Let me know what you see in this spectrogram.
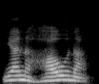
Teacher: واو ساکنہ ہی ہے، لیکن اس سے پہلے حرکت کیا ہے؟ زبر ہے. تو اس لیے ہم نے یہاں ہمارے نالج میں اللہ نے دیا سبحان اللہ کہ یہاں اسے سٹریچ نہیں کرنا، یہ لین ہے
